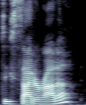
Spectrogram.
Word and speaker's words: Desiderata: So, as someone who's always trying to improve their own testing skills, can you tell me a little bit about Test Desiderata and if I pronounce that correctly? – Uh, yes, you, you got it.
